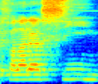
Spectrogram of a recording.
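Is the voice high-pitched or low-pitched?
low. The voice is pitched noticeably low. "eu poderia falar num som grave. Eu poderia falar assim, bem mais baixo"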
